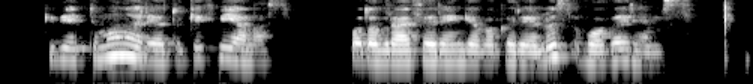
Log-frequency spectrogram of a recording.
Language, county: Lithuanian, Utena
